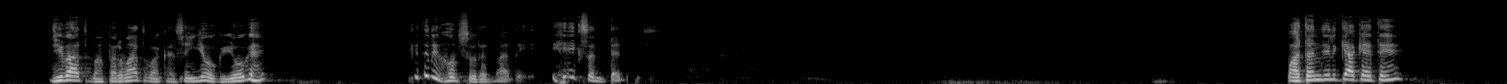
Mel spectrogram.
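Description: A middle-aged man speaks calmly into a microphone, in short bursts with pauses.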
